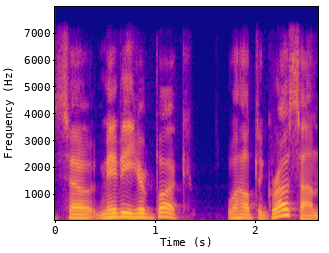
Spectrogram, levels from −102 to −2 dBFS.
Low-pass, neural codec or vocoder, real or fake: 7.2 kHz; codec, 16 kHz, 8 kbps, FunCodec, trained on LibriTTS, 25 frames a second; fake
